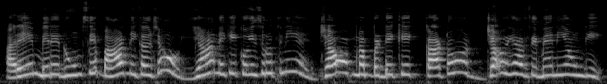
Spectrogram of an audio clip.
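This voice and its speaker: A woman voicing an angry, defiant young bride in an animated story. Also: very high-pitched, normal speed. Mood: snappish. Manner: snappish, defiant.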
